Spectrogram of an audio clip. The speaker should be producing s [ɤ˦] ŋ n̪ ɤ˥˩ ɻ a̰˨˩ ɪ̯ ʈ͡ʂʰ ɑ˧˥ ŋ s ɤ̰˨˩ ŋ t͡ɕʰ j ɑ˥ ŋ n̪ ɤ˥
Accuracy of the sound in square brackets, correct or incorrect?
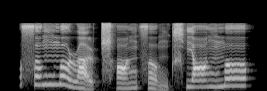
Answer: incorrect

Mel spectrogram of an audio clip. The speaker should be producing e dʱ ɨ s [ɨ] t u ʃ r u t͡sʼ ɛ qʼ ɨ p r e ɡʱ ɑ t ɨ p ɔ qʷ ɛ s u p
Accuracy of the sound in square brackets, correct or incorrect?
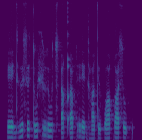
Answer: correct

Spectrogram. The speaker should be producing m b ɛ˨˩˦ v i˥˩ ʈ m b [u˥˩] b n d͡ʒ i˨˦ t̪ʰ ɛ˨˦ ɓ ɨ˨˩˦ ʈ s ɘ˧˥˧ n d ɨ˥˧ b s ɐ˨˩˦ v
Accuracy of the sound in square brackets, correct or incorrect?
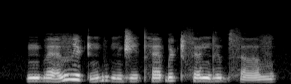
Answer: correct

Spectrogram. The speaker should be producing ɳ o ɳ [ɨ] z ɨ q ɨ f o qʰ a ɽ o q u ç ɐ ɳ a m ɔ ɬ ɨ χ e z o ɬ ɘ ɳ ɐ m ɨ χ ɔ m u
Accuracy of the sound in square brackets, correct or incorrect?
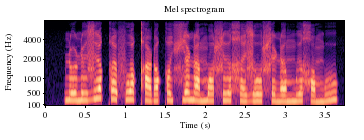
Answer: correct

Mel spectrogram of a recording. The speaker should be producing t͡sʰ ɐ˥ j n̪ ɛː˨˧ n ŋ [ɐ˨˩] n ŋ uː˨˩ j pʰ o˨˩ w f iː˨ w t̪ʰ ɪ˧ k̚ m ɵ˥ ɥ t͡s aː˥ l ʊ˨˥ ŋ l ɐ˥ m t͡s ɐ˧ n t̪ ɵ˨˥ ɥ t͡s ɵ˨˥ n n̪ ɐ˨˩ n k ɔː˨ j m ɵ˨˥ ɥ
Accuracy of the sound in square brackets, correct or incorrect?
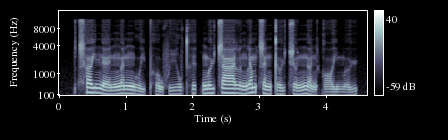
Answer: incorrect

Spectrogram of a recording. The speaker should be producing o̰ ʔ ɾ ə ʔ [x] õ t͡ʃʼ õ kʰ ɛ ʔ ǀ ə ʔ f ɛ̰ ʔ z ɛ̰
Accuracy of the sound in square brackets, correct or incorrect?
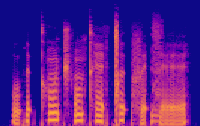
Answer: incorrect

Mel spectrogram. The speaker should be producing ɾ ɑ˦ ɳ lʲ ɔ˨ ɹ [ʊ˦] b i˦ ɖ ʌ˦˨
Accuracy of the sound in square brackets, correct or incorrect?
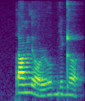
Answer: correct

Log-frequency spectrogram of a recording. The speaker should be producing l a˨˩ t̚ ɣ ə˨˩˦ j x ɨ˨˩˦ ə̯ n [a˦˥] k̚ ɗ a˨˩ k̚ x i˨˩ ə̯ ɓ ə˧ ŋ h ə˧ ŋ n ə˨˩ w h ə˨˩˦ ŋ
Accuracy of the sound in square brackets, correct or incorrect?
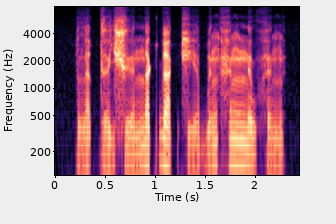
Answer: correct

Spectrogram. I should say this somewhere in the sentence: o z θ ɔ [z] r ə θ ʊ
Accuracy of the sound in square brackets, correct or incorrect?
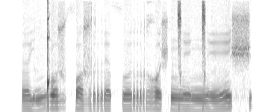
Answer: correct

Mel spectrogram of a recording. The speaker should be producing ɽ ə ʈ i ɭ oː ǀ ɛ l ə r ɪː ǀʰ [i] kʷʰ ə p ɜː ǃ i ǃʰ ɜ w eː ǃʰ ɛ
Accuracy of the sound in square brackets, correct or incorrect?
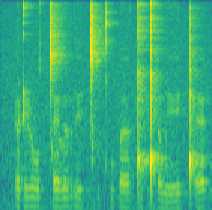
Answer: incorrect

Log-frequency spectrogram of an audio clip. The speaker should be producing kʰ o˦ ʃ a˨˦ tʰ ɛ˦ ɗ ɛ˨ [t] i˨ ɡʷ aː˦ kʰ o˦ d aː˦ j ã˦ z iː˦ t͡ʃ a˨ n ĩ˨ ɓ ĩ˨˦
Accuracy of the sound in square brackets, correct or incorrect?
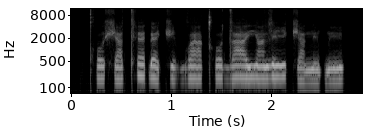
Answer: incorrect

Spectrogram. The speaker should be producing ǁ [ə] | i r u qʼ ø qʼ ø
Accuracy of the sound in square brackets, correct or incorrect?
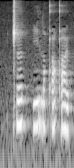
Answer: correct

